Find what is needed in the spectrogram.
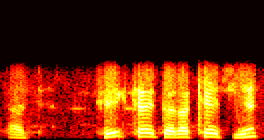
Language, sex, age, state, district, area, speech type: Maithili, male, 18-30, Bihar, Samastipur, urban, conversation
